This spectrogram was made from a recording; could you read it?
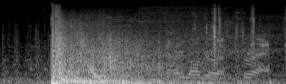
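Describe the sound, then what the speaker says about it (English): A single loud, close gunshot blast from the XCOM Long War video game rings out after a brief quiet, then rolls into a long echoing decay. "Shoot them all down!"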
